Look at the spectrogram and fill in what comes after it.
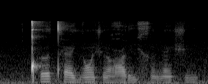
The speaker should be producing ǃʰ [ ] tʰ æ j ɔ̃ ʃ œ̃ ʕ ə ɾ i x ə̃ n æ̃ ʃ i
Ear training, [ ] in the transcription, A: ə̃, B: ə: B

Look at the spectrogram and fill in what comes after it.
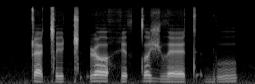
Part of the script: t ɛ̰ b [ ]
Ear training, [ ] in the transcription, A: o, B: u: B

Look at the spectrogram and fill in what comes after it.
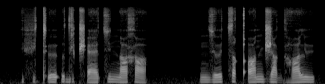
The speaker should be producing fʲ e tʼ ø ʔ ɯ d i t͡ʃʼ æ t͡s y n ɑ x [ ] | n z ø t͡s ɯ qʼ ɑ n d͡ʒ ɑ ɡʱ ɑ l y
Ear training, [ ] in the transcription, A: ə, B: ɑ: B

